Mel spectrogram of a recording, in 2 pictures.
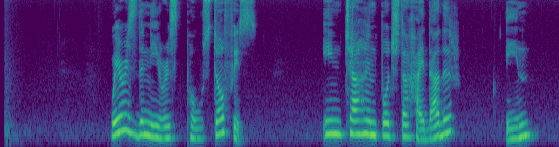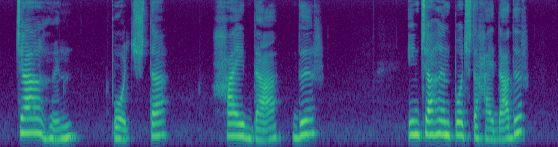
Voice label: Khakas Where is nearest post office

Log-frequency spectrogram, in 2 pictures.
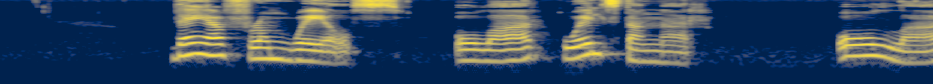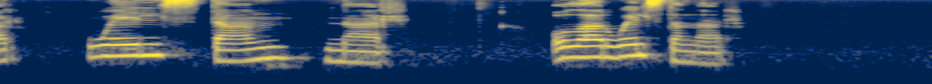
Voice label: Khakas They are from Wales

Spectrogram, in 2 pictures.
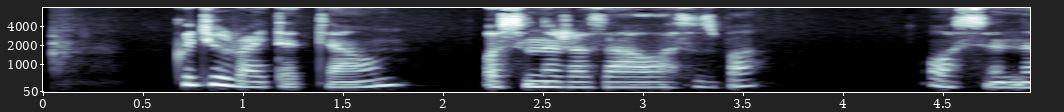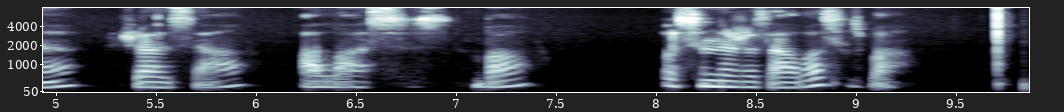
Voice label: Kazakh Could you write that down

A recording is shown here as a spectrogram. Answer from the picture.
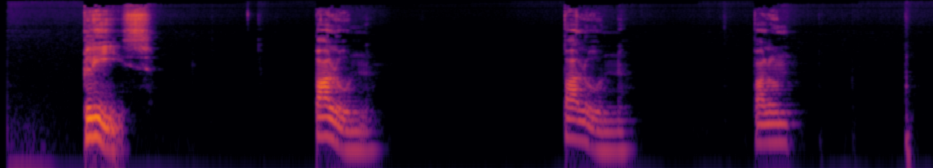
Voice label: Please, Estonian; the talking estonian phrasebook

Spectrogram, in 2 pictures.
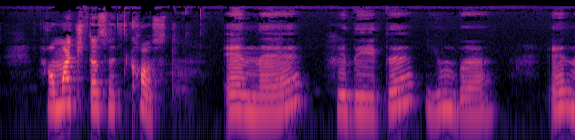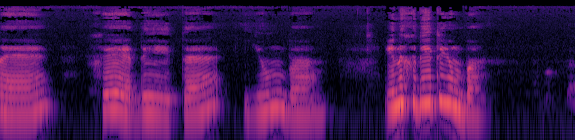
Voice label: How much does that cost, Buryat

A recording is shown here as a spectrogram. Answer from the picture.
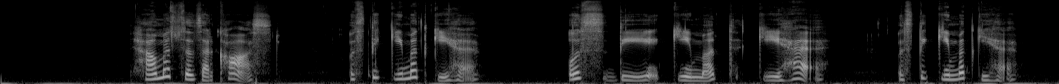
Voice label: "How much does that cost", Punjabi

